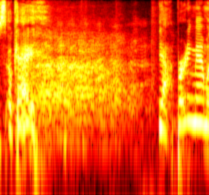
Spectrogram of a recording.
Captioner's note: audience laughing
